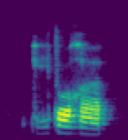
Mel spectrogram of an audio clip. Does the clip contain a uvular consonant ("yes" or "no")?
yes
